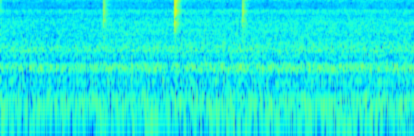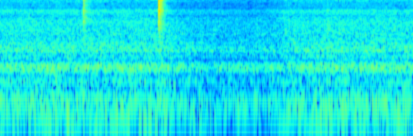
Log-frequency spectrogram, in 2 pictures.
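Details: Goodman gas furnace around shutdown (owner notes popping at shutoff): steady, unchanging low burner and blower roar with only a few faint ticks; running normally.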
